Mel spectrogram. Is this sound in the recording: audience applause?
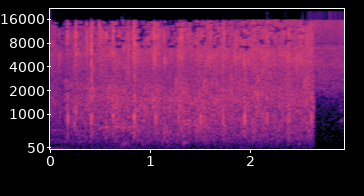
yes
